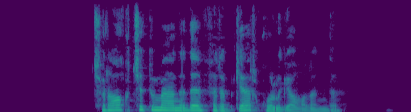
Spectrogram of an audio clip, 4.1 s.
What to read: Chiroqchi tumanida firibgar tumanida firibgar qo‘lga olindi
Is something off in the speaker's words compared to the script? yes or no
yes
